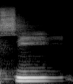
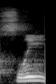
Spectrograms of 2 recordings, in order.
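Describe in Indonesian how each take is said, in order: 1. Bunyi s-nya adalah s yang ringan dan biasa. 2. Bunyi s-nya berat dan bertekanan. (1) "jadi si" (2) "yang sli shad kasrah"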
